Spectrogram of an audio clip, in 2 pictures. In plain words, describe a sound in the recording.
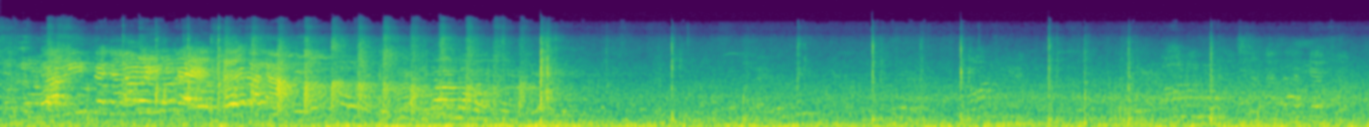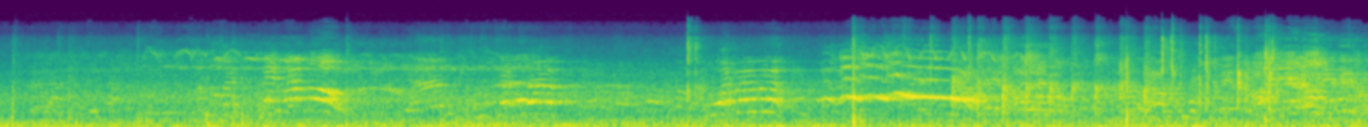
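Men talk and call out across an open field.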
